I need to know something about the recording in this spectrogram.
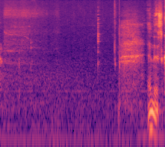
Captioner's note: wind blowing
